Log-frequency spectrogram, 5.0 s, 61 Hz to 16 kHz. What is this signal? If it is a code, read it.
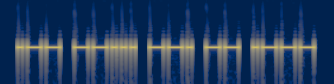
Morse code, heard as a keyed tone, about 17 wpm, 700 Hz. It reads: W7GMJ
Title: USA Call Signs - 5 Characters - 2x Character Spacing - 17wpm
